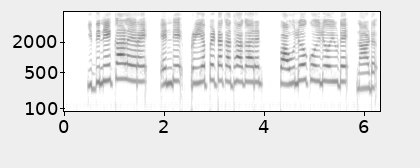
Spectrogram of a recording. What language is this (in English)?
Malayalam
